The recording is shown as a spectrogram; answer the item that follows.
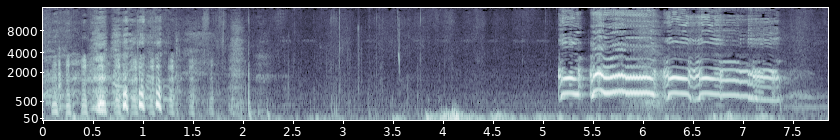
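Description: Backyard chickens cluck in a quick, dense flurry, then after a quieter stretch a rooster lets out one loud, drawn-out crow with several stepped notes.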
